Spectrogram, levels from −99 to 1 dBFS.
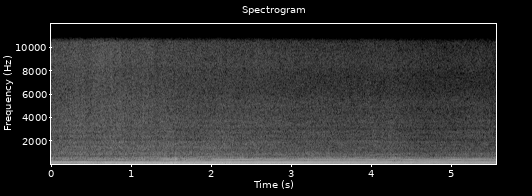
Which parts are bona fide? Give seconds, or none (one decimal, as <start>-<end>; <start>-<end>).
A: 0.0-5.6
